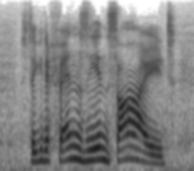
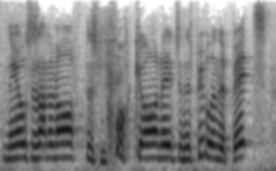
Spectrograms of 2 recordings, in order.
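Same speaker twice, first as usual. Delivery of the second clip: motorsport commentator; 5 semitones higher than usual. Real, not acted. Live race play-by-play.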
